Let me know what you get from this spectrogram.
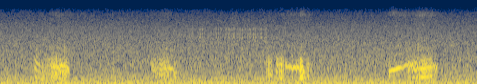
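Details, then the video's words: A rabbit snores in its sleep: four brief raspy puffs roughly every one and a half seconds, some with a thin squeaky edge, over a continuous low droning hum. "Kaninchen schläft und schnarcht | Snoring Rabbit, Bunny"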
